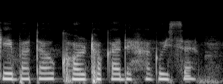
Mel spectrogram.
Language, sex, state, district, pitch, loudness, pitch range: Assamese, female, Assam, Kamrup Metropolitan, 245 Hz, -17 LUFS, 230-255 Hz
